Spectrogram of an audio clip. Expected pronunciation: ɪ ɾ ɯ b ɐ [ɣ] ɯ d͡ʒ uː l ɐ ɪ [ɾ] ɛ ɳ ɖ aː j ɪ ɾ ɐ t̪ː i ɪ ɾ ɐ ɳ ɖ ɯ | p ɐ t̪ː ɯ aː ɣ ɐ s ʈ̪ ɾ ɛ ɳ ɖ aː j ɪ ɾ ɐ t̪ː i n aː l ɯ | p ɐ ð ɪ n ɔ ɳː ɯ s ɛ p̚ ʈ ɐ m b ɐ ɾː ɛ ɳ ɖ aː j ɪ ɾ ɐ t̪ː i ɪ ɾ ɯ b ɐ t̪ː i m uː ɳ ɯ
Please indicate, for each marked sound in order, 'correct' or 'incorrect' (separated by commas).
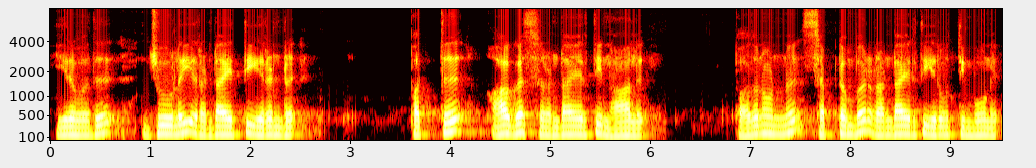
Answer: incorrect, correct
